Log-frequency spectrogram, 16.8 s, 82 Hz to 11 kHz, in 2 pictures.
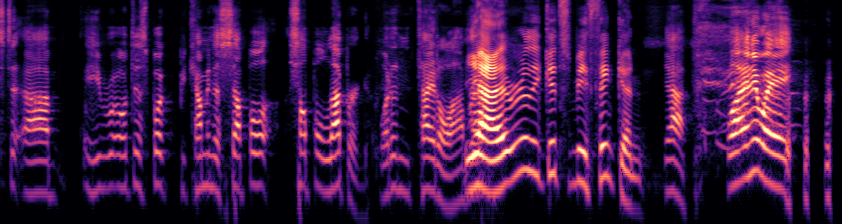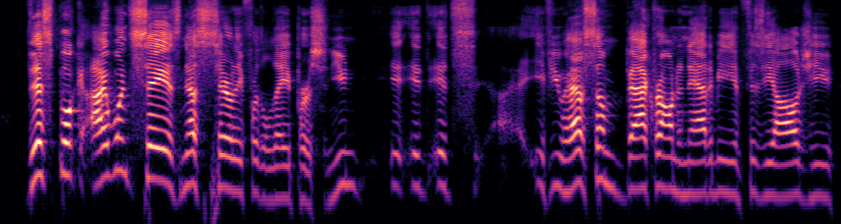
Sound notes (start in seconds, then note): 7.0 laughs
